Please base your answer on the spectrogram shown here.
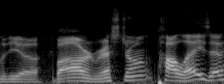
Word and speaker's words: Parley: outside the front of the bar and restaurant parlay is that how you say it is that yeah yeah parlay restaurant and sports you know we wanted to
